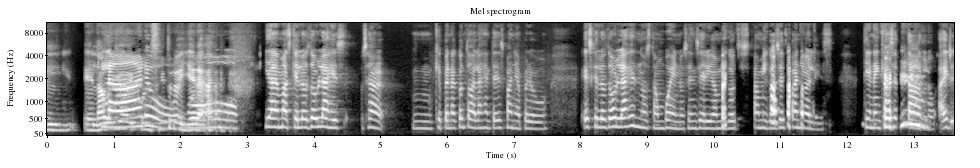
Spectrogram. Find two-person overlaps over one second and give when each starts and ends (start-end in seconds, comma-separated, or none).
0.8-2.7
